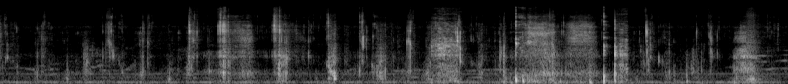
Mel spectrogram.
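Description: A man crunches on a green chili close to a microphone.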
